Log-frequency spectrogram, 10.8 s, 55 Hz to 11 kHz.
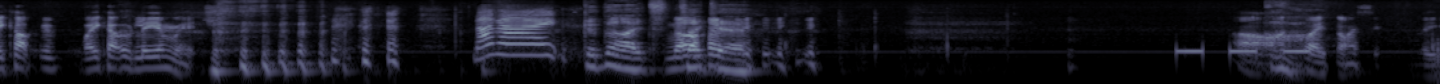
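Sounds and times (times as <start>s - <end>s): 
speech: 0.0s - 6.2s, 9.3s - 10.8s
laughter: 1.6s - 3.0s, 5.2s - 6.2s
breaths: 3.1s - 3.6s, 6.8s - 7.8s
telephone busy tone after a call ends: 8.8s - 9.5s.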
